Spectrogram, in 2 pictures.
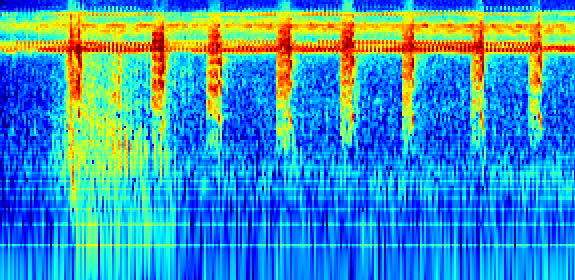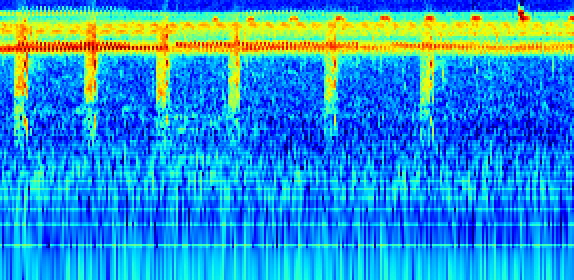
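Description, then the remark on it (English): A Wilson's snipe, scared off the ground, flushes with a sudden harsh, rasping call and a brief flutter of wingbeats recorded close to the microphone, followed by a dozen evenly spaced short notes that slowly fade over a steady high insect drone. “First, let's listen to the snipe's flush call when scared off the ground.”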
